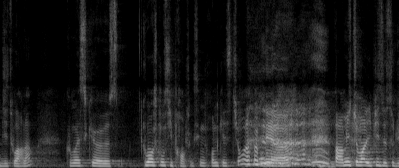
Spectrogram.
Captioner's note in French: rires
